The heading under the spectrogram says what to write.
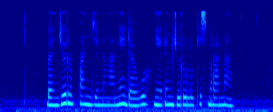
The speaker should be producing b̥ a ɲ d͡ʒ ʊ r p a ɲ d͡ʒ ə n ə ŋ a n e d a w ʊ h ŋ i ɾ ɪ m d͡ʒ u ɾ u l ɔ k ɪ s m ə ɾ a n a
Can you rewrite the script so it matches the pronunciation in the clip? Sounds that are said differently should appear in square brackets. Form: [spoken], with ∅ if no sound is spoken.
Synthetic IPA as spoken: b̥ a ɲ d͡ʒ ʊ r p a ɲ d͡ʒ ə n ə ŋ a n e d a w ʊ h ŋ i ɾ ɪ m d͡ʒ u ɾ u l [u] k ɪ s m ə ɾ a n a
